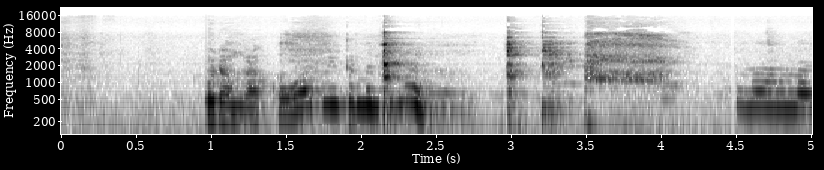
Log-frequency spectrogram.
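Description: A young child speaks in a high voice close by.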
